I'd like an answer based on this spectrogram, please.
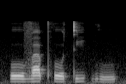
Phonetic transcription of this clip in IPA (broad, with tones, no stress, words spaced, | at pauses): o˨va˦pʰo˨ti˦ ɓu˨˦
